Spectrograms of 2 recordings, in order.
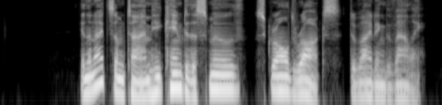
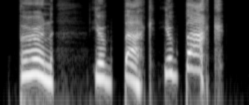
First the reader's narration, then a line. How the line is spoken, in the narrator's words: she cried in joy that rang of her loneliness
